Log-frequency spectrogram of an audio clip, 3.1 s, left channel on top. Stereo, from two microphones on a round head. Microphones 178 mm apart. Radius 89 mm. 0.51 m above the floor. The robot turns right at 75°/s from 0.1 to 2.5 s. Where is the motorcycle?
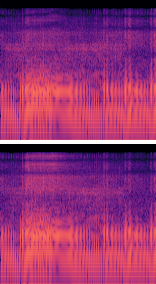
160° right; by 3.1 s 20° left.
